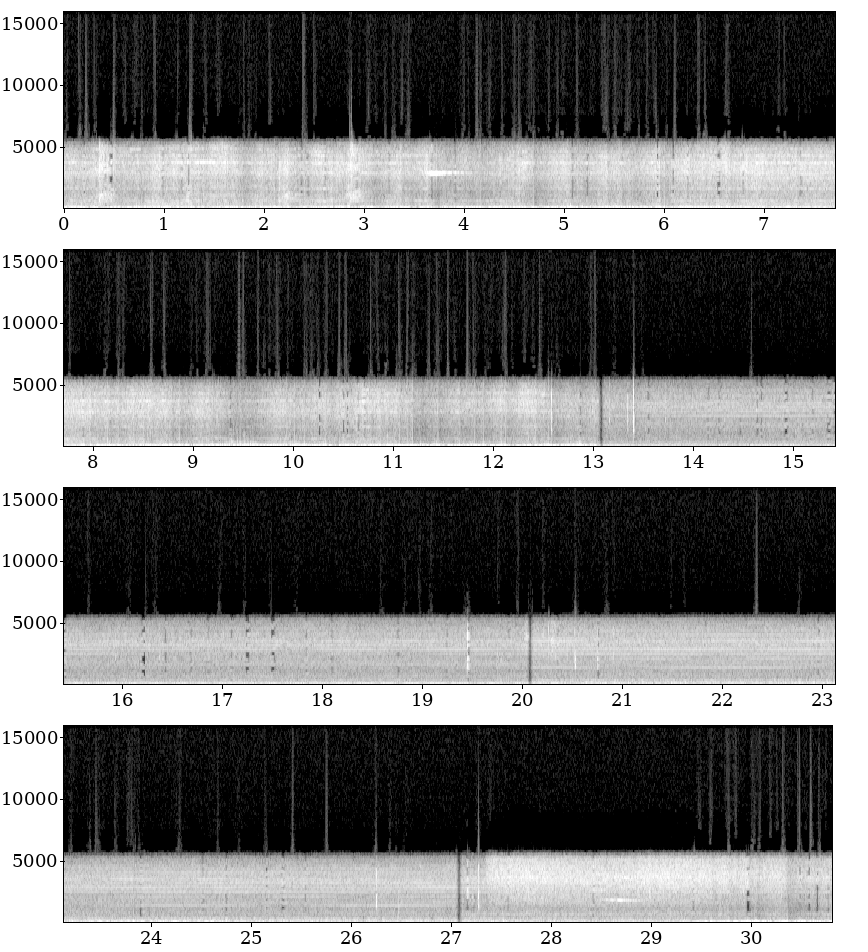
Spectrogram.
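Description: A Fukui Railway tram running past close by with a heavy, low rumble. It cuts off suddenly about halfway through to a quieter hum, and a tram is heard drawing in again near the end.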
